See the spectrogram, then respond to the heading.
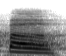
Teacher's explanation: khi phát âm bờ luồng hơi bị cản lại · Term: phụ âm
